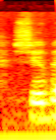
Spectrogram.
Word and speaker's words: Suba: Like I say, Suba is S-U-B-A. It rhymes with tuba in Cuba.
